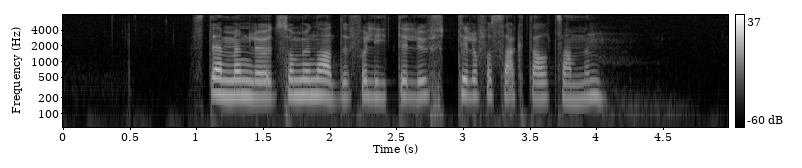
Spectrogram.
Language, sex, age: Norwegian, female, 21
